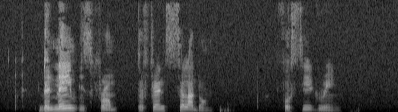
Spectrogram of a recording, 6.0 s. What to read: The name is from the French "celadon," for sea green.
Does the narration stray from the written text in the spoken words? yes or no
no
